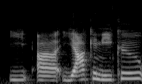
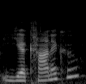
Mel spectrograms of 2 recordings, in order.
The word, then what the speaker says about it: yakiniku: Chicken yakiniku or yakaniku. So they don't give you a pronunciation guide. Did not come with pronunciation, but I'm going to go with yakiniku.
